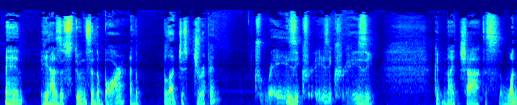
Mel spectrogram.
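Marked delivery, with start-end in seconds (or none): 3.2-7.5 excited. Real, not acted. Excited about gory scene.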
